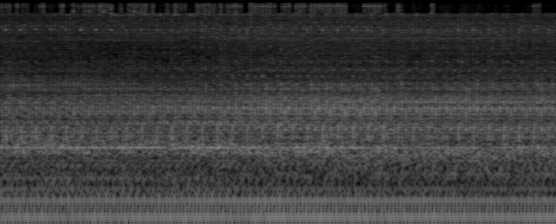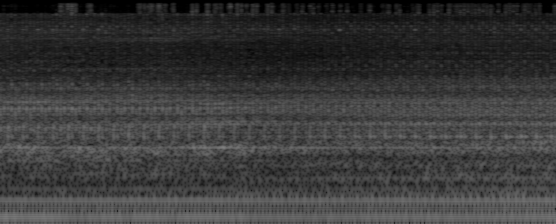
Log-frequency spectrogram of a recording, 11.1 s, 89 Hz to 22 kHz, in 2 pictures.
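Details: Land Rover Freelander 2 diesel idling on Wynn's diesel purge during an injector clean, fuel pump fuse 22 removed. Regular, even clatter at a settled idle with no stumbles or hunting: healthy, normal idle.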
